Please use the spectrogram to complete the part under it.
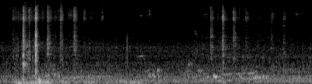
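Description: Pigeons cooing nearby, with a few low throaty coos and some wing flutters at the start, then softer intermittent calls against faint outdoor background.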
